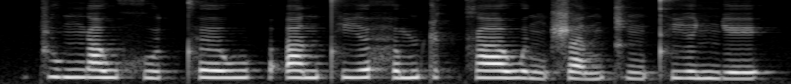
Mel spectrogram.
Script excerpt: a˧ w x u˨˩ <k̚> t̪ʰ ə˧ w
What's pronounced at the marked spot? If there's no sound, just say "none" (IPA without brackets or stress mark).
t̚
